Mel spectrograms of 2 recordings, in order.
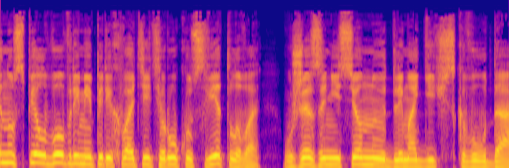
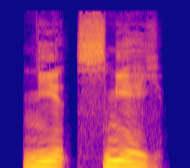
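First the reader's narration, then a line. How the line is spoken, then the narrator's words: Forceful hiss. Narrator (Russian): Прошипел он с силой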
